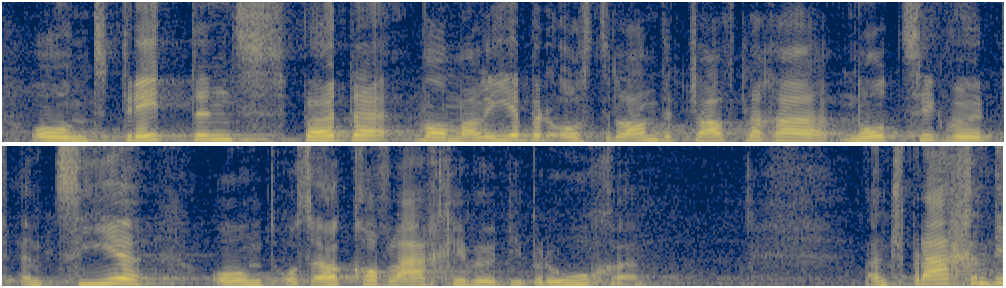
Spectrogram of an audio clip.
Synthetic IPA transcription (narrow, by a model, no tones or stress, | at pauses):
ʊntd̥ɾɪtənsb̥œdəʋoməliəbəɾʊsd̥əɾlɑndʋɪtt͡ʃɑftləχənʊt͡sɪɡʋødɛntt͡siːəʊnd̪ʊsœkʰoflæχːiʋøɾdibɾuːχə̰ | ɛntʃpɾæχəndi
